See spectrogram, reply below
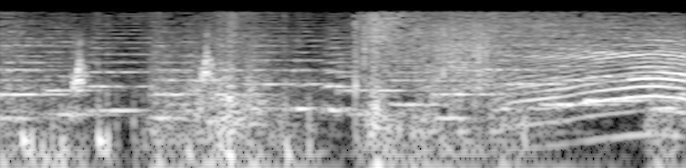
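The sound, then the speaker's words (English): A cow lets out a long, loud, wavering moo near the end, after a few sharp knocks and clattering thumps amid a busy background. “Look at that sweet Lula! That big old cash cow.”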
